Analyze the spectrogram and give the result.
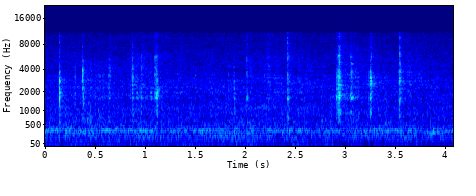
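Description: Fingertips and nails tap and trace over a small red translucent plastic MiniDisc cartridge with a metal shutter, held in the fingers, hollow with the disc inside. About ten quiet, sharp, bright ticks and clicks sound at irregular intervals over a soft scratchy surface hiss, each dying away almost instantly.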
